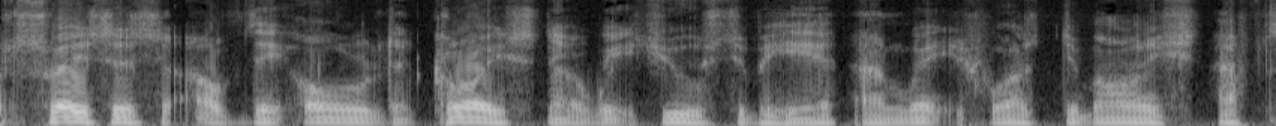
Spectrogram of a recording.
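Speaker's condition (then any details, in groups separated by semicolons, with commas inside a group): Motor neuron disease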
